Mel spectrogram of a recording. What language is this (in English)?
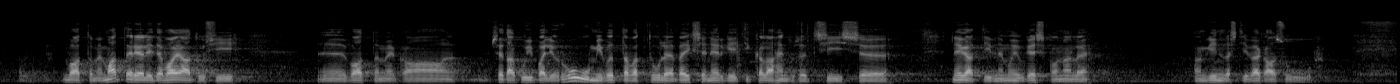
Estonian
